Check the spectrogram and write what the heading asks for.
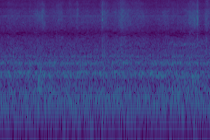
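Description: Faint, steady room hiss, with a few soft rustles of yarn being drawn through stitches on a crochet hook about half a second and a second in.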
